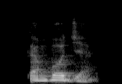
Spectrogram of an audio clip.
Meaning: Cambodia (a country in Southeast Asia)
- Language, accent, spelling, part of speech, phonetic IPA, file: Catalan, Valencia, Cambodja, proper noun, [kamˈbɔ.d͡ʒa], LL-Q7026 (cat)-Cambodja.wav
